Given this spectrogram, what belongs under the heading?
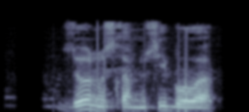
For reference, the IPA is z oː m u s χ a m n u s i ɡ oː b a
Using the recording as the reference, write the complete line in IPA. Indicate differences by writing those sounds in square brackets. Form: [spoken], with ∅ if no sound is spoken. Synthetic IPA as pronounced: z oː [n] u s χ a m n u s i [b] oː [w] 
